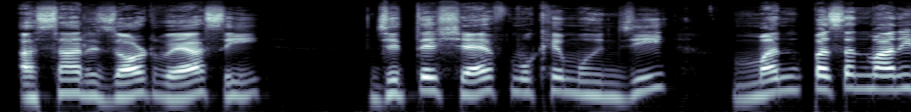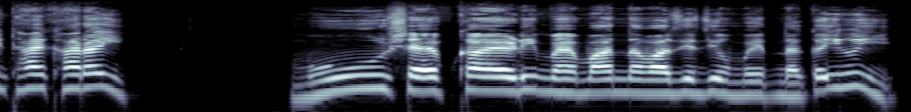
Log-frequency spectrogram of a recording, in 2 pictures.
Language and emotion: Sindhi, surprised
